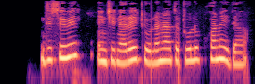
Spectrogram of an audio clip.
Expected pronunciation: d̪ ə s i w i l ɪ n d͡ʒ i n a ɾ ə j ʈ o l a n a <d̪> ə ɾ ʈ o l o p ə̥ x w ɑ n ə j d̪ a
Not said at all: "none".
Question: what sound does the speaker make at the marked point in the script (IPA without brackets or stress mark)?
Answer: t̪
